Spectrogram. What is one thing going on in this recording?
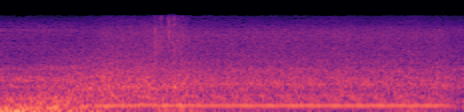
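A small car engine hums steadily.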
